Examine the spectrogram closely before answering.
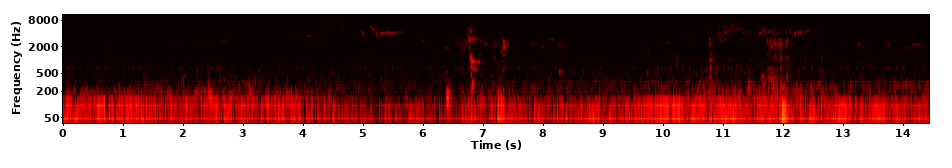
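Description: Quiet outdoor garden ambience: a steady low rumble with a few faint bird chirps, and two faint knocks, one about seven seconds in and one near the end.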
